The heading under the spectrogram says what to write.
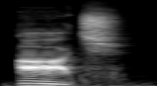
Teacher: all you hear is a long ah sound no brief g sound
